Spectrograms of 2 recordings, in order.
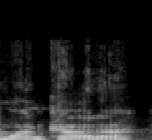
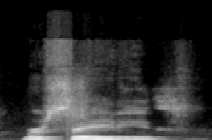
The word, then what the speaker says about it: Mercedes: Not Moncada, Mercedes.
